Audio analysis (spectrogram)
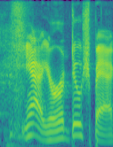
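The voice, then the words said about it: Benedict Cumberbatch's put-on American accent. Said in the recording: “I'm using my American accent ... Benedict Cumberbatch's accent is so awful”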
